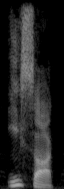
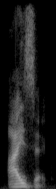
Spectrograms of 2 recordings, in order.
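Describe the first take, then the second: First: It sounds different from the English name Isaac. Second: It sounds like the familiar English name Isaac. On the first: This is how the name is actually said. The speaker calls it right. "it turns out it's Isak" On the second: This is how people assumed the name was said. The speaker calls it wrong. "everybody thought his name was Isaac and that you pronounced it Isaac"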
